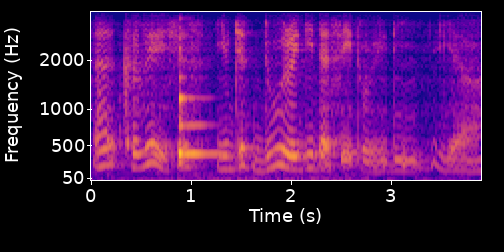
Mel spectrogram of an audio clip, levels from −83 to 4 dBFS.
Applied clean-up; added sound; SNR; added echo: none; Bowed string instrument; -4 dB; reverberation time 1.0 s.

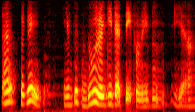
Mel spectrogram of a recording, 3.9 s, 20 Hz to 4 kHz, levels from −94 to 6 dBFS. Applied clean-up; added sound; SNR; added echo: neural mask model DeepFilterNet 3.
